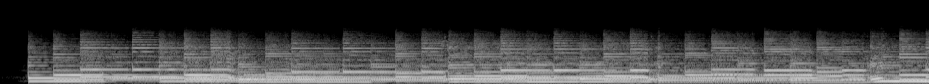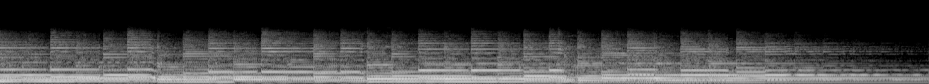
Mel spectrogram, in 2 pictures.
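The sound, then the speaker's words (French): Sustained synth-like chords, washed in reverb and delay effects added to accentuate the stereo spatialization, shift every couple of seconds, each change trailing into echoing tails. Steady and loud throughout, with no voices. “Et maintenant, je rajoute un effet reverb et délai pour accentuer la spatialisation.”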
